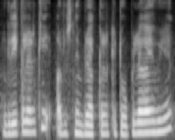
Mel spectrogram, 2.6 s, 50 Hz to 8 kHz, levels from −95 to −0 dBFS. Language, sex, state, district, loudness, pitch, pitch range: Hindi, female, Uttar Pradesh, Shamli, -15 LUFS, 220 Hz, 200-230 Hz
